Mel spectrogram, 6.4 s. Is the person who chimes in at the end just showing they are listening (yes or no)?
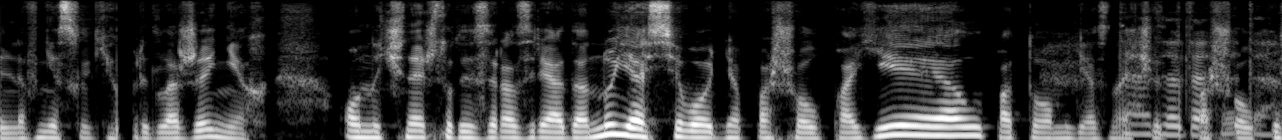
no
